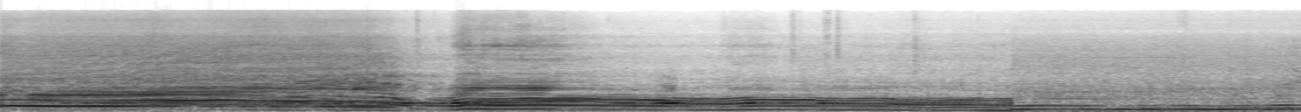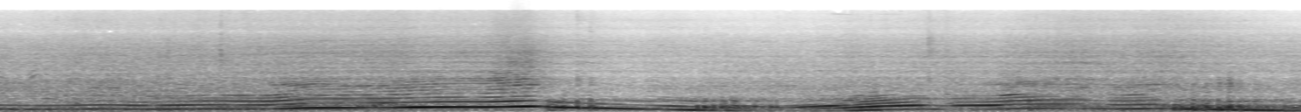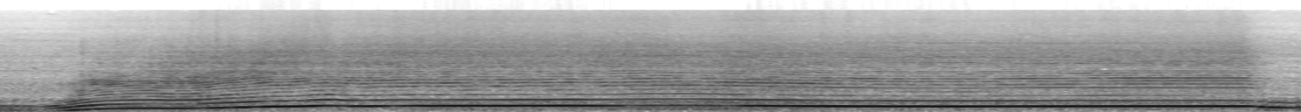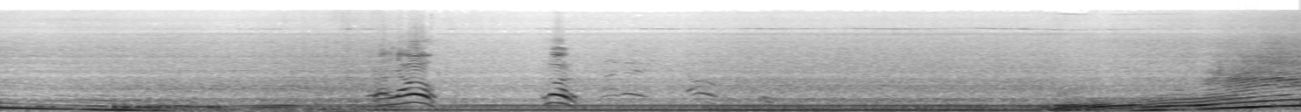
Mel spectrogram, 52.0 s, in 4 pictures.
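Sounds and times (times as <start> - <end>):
engine revving hard: 0.0 - 10.2, 12.4 - 19.2, 21.1 - 39.2, 49.4 - 52.0.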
